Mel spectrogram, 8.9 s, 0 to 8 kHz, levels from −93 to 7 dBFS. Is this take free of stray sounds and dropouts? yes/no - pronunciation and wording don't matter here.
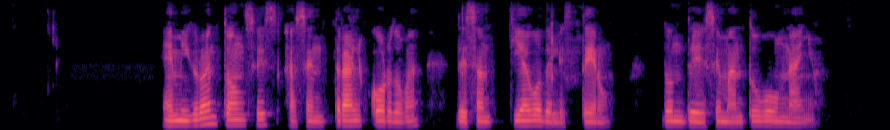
yes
